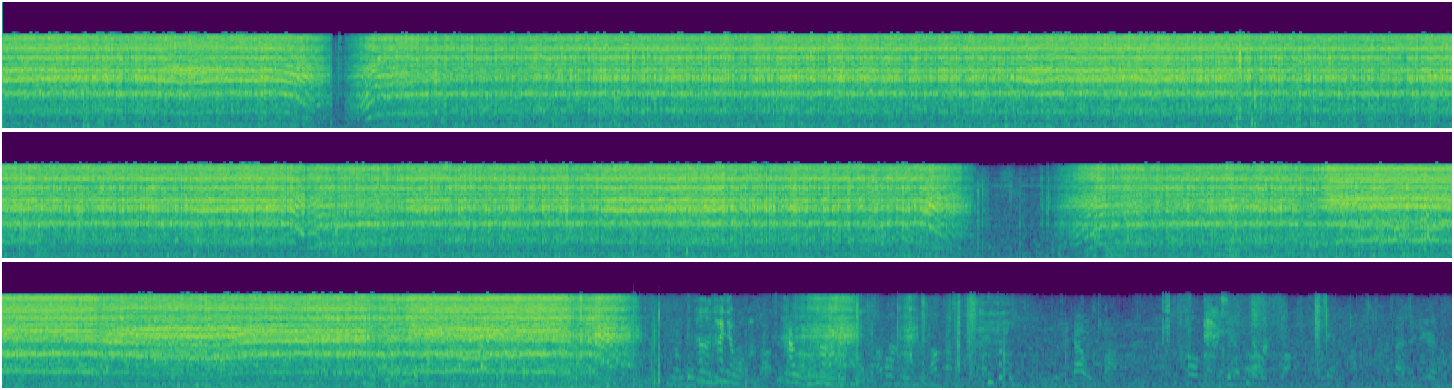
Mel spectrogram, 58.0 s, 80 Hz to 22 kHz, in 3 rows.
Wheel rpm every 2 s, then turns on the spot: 160, 150, 80, 160, 160, 160, 160, 160, 160, 160, 160, 150, 160, 160, 160, 150, 20, 150, 160, 160, 160, 160, 160, 60, 10, 10, 0, 0, 0.
none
